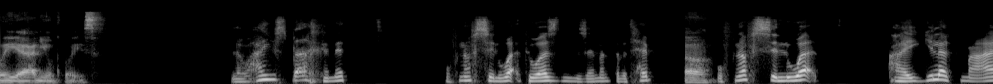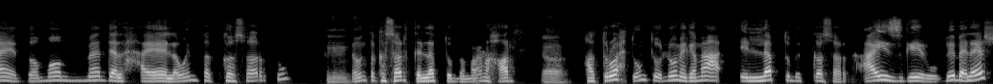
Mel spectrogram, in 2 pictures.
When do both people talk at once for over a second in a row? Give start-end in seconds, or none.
none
